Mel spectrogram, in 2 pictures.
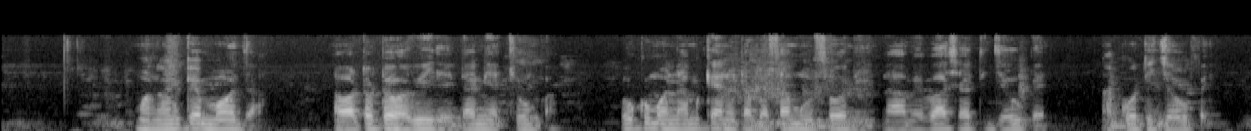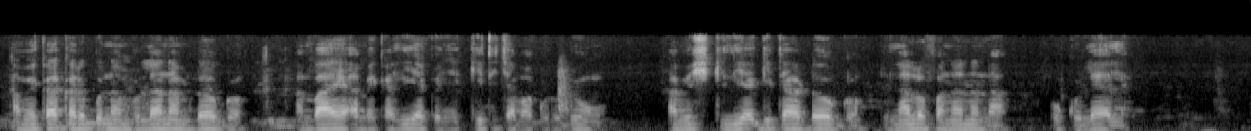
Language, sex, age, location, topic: Swahili, male, 18-24, Nairobi, education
